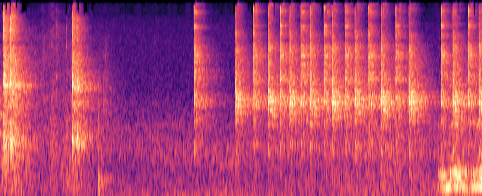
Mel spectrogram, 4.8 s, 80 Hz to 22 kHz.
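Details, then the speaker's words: 2006 Honda TRX300EX ATV, first start after carb cleaning: harsh, uneven ratcheting grind at about three bursts a second while cranking instead of a smooth spin. The starter motor is failing and needs replacing. "starter i'm going to have to be putting the starter in it pretty soon"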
